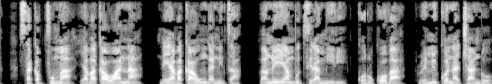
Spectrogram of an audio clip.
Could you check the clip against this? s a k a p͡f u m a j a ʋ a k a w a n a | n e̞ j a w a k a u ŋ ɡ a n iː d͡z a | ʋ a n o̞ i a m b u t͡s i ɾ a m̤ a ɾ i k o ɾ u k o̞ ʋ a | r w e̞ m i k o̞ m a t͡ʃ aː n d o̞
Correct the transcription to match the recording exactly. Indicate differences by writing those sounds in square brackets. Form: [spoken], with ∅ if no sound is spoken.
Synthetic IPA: s a k a p͡f u m a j a ʋ a k a w a n a | n e̞ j a [ʋ] a k a u ŋ ɡ a n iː d͡z a | ʋ a n o̞ i a m b u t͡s i ɾ a m̤ [i] ɾ i k o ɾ u k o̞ ʋ a | r w e̞ m i k o̞ [n] a t͡ʃ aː n d o̞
